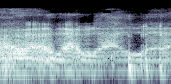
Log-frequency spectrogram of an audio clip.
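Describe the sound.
A voice imitates a fart into a microphone with a long, buzzing, wavering raspberry that rises and dips in pitch, sustained and fairly loud for about two seconds, with no words spoken.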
